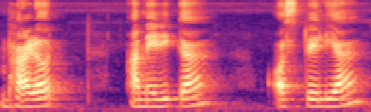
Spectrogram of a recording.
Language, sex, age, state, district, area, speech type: Assamese, female, 45-60, Assam, Tinsukia, rural, spontaneous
